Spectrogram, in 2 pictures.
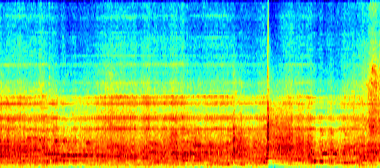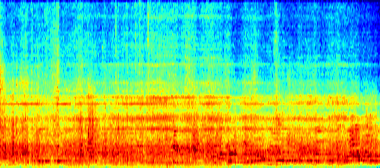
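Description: Ice hockey skates scrape and carve across ice in a large echoing rink.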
